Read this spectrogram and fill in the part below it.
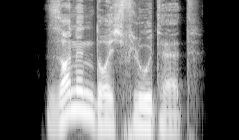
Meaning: sun-drenched
- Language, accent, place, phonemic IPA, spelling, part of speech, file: German, Germany, Berlin, /ˈzɔnəndʊʁçˌfluːtət/, sonnendurchflutet, adjective, De-sonnendurchflutet.ogg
